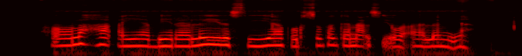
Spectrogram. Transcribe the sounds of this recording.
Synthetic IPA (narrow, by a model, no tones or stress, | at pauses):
ħɔːlɐɦɐʔɐjaːbɛːɾaːlɛjðɐsiːjaːfʊrsɐðɔɡɐnɑʕsɪ̰ʔɔːʕɑːlɐmɪɐh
